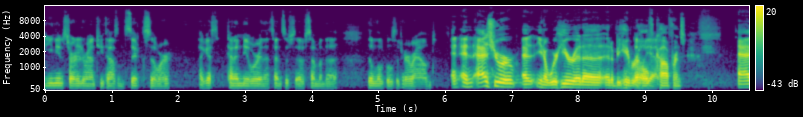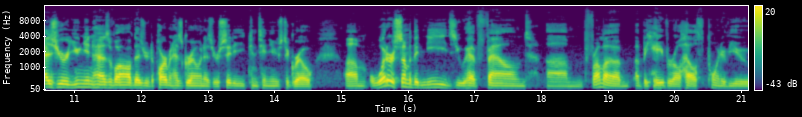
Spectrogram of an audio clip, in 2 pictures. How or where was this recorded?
busy venue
